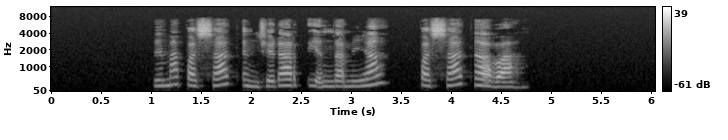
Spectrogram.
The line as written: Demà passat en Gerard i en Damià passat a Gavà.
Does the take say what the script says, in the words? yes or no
yes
